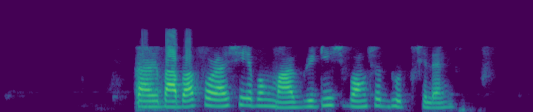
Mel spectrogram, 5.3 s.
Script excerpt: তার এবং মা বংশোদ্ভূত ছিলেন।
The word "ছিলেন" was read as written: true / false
true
